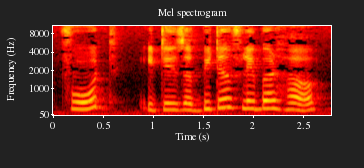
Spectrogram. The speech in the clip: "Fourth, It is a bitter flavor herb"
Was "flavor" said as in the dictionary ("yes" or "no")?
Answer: no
